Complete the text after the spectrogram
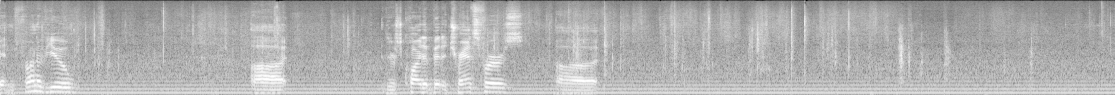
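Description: Papers rustle and shuffle.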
